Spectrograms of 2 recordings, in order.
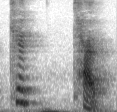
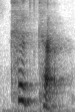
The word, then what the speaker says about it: Kit Kat: Mas quando pronunciarmos o som do T, especialmente no American English, normalmente o T ele é silencioso. Ele fica Kit Kat, Kit Kat.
